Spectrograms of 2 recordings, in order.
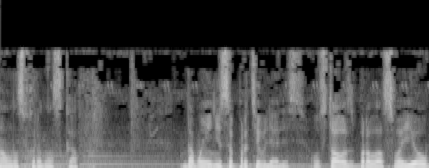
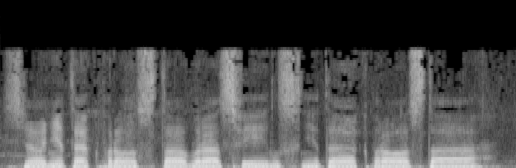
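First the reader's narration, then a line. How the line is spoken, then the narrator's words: Sad muttering. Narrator (Russian): бормотал он печально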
